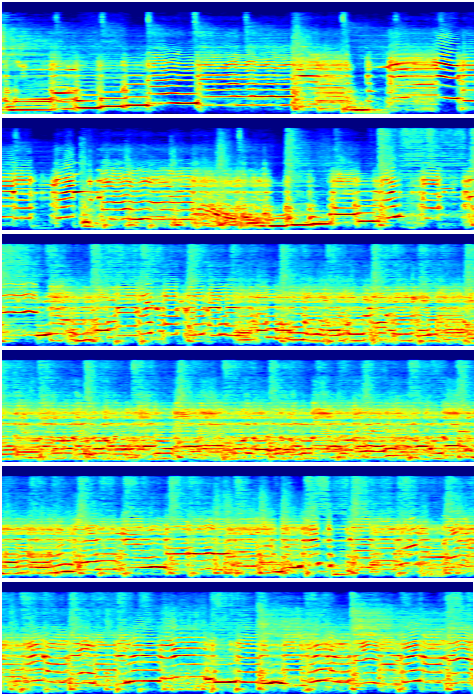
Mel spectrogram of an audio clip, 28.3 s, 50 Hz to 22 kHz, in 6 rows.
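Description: Electric guitar through an Analogman Sunface fuzz pedal with NKT275 germanium transistors into a Marshall 1987X Plexi reissue head and 4x12 cabinet, played loud and distorted. It plays lead lines and riffs with slides and bends, starting with a slide up.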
